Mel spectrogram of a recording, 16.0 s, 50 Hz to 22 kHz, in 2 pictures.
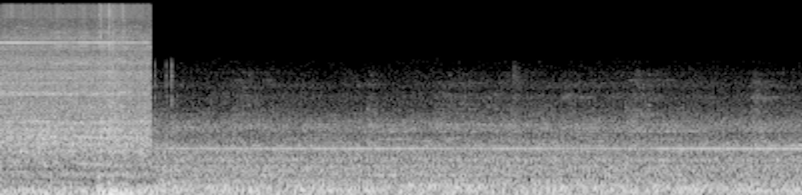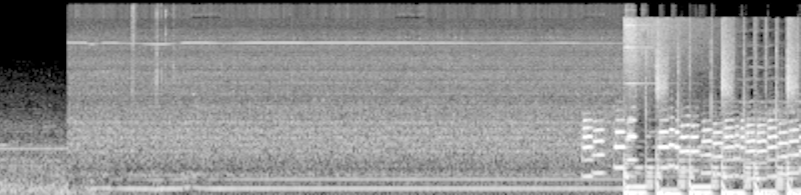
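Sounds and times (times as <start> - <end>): bus engine drone: 0.0 - 1.5, 8.7 - 14.3
faint high whine: 0.0 - 1.5, 8.7 - 14.3.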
